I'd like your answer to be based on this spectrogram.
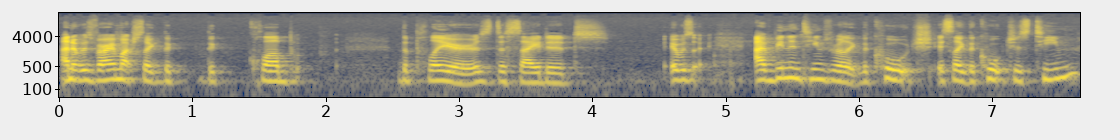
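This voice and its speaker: A woman with a Scottish accent speaks at a moderate pace and medium pitch, her intonation fairly even, with long, frequent pauses. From Scotland, Fife. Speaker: professional rugby player. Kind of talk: podcast interview.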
